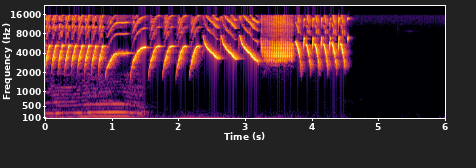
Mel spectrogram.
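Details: Canary master song for prompting a non-singing canary: a low droning note leads into quick rising whistled sweeps, a short buzzy burst and rolling trills, ending abruptly in silence after about four and a half seconds.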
